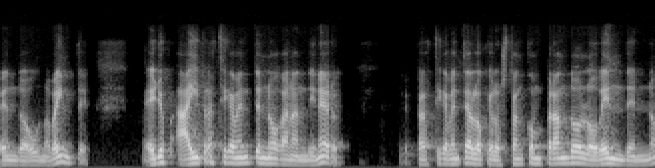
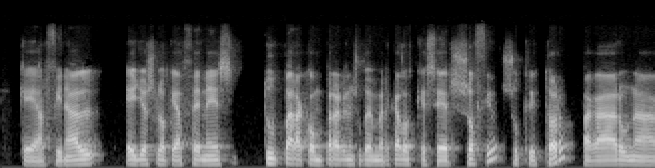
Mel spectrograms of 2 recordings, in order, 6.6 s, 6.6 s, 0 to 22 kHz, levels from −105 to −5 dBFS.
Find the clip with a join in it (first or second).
second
